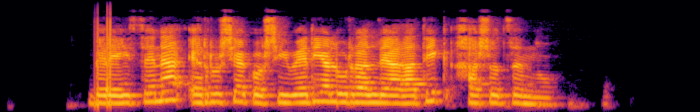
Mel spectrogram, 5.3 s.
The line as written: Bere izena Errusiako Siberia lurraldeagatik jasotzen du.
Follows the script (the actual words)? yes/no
yes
